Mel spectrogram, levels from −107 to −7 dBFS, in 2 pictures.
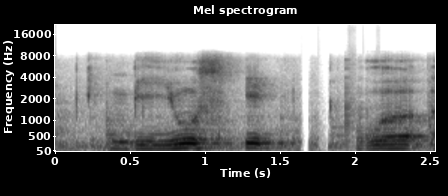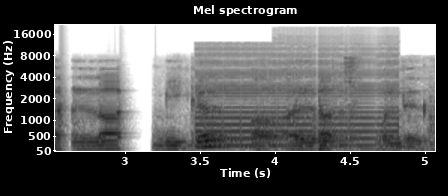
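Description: Repeated packet loss (robotic sound) runs from 1.63 to 2.18 s: five short gaps, the longest 72 ms, each patched by extending the previous sound, leaving choppy speech with pieces missing.

A burst of packet loss at 2.56 to 2.66 s, and another at 2.88 to 2.96 s, drops about 80 ms and 60 ms of audio. The receiver extends the last sound as a fading buzz or hiss before the speech resumes further on.

From 2.96 to 3.20 s the concealed sound fades into about 110 ms of silence, and roughly 220 ms of speech never returns, likely a long network dropout.

GSM phone buzz sits from 3.47 to 4.82 s. A nearby 2G phone on a call transmits 217 bursts per second, which the audio circuit rectifies into a steady, raspy 217 Hz buzz at about 5 dB below the speech.

Repeated packet loss returns from 4.26 to 4.68 s under that buzz, with four gaps up to 78 ms long concealing about 120 ms and again giving a choppy, broken texture.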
